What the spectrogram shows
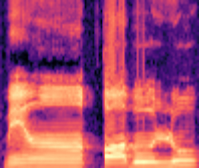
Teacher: کو با کے ساتھ ملانا ہے، قاف کو موٹا کرنا ہے، با ساکن ہے، حروف قلقلہ ہے، تو یہاں پر قلقلہ کریں گے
